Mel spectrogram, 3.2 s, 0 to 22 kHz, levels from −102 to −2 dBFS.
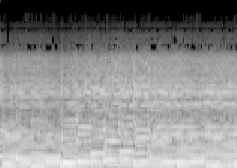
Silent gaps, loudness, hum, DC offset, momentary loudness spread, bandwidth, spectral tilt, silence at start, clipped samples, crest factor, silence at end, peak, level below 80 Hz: none; -11 LUFS; none; under 0.1%; 2 LU; 9.4 kHz; -6.5 dB/octave; 0 s; under 0.1%; 10 dB; 0 s; 0 dBFS; -20 dBFS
